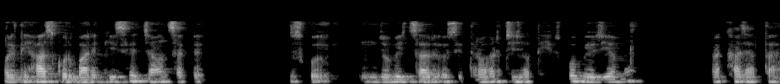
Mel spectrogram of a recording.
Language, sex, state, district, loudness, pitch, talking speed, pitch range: Hindi, male, Bihar, Gaya, -23 LUFS, 115 Hz, 155 wpm, 115-125 Hz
